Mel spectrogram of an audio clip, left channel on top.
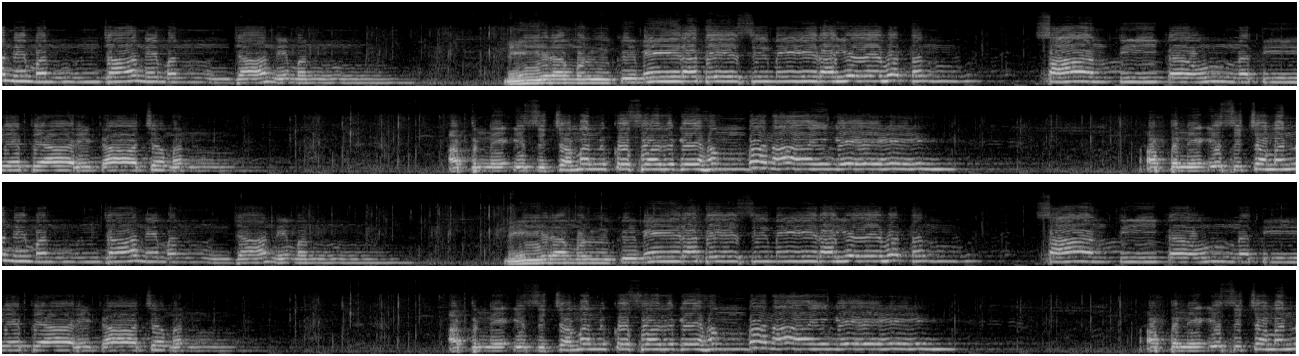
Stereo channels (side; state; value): right; quieter; 3.0 dB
